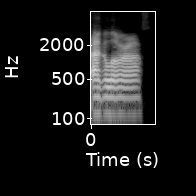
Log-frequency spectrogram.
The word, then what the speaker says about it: Agalarov: I think that's how you pronounce it, Agalarov. – I think so. That sounds right.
